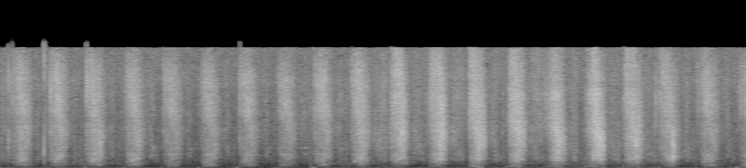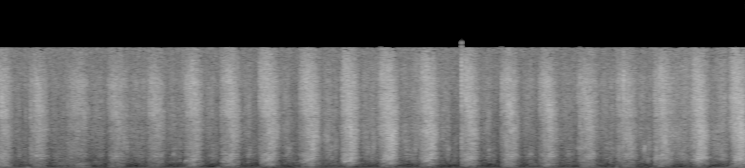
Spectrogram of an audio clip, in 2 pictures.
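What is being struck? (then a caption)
Knit fabric sweatshirt. Fingertips of both hands scratch the upper chest of a worn knit sweatshirt in fast, steady strokes of about two and a half per second. Each stroke is a bright, hissy rasp of fabric, and the strokes run one after another for the whole clip with little low end.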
